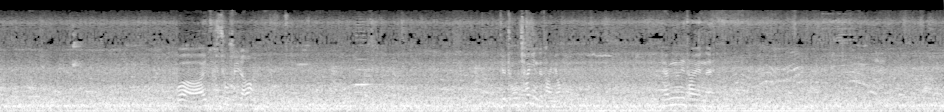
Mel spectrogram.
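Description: An escalator hums and rumbles steadily as it moves.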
